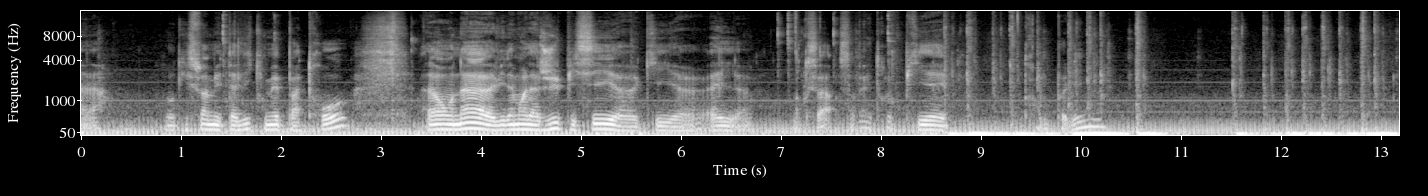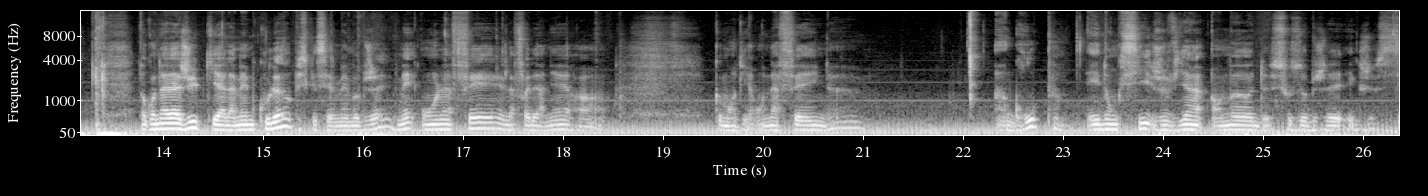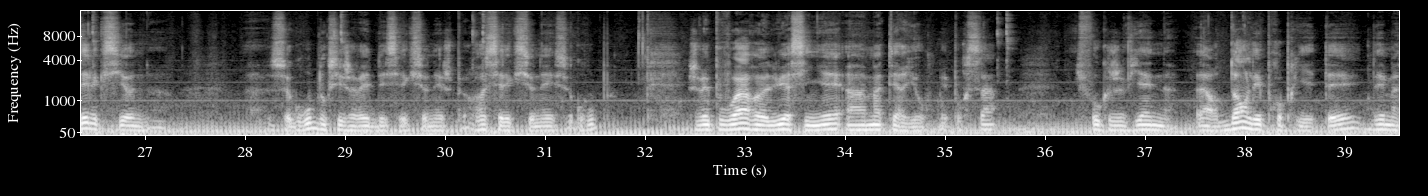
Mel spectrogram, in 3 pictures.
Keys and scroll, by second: 8.6-12.0 typing, 13.3 Return, 24.5 Tab.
